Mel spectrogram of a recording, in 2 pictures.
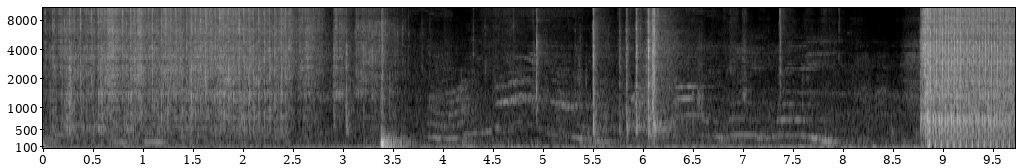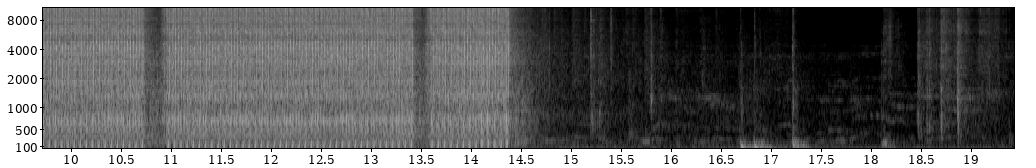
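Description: An upgraded Tokyo Marui 416D NGRS airsoft rifle fires two long full-auto bursts, each a dense, steady buzz of rapid shots lasting several seconds, with quieter handling noises before and after.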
